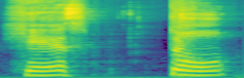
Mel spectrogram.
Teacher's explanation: Y en este caso es espíritu rudo, así que le antepongo el sonido J a la vocal y sería gesto.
